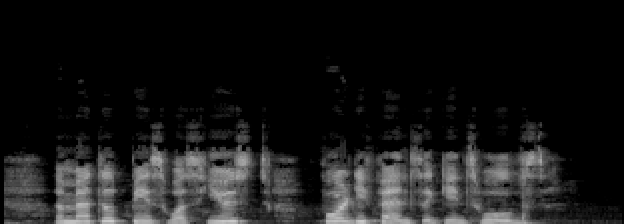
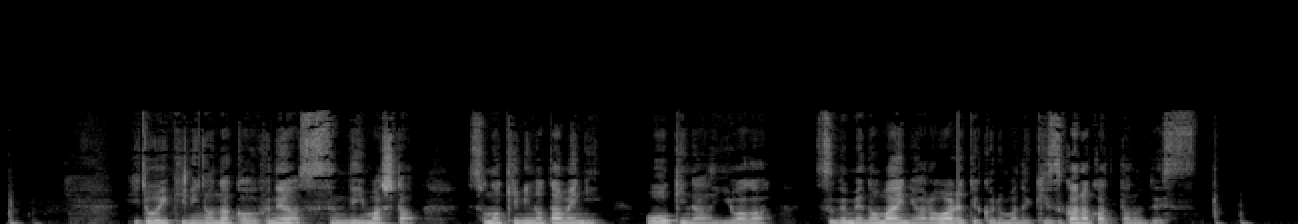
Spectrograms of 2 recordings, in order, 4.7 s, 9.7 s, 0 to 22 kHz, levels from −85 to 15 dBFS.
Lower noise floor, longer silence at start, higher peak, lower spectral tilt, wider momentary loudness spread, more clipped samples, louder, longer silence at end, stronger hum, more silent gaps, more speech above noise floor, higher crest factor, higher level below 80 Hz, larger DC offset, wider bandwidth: first, -62 dBFS vs -58 dBFS; first, 0.4 s vs 0.05 s; about the same, -2 dBFS vs -4 dBFS; second, -2.5 dB/octave vs -6 dB/octave; second, 10 LU vs 15 LU; neither; first, -16 LUFS vs -24 LUFS; first, 0.6 s vs 0.4 s; neither; neither; first, 46 dB vs 35 dB; about the same, 16 dB vs 20 dB; about the same, -56 dBFS vs -56 dBFS; neither; second, 9.4 kHz vs 11.5 kHz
